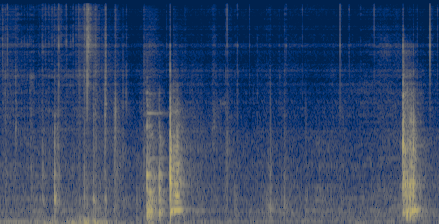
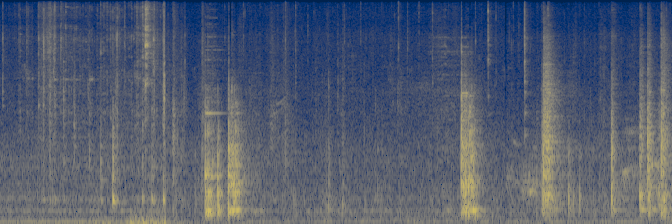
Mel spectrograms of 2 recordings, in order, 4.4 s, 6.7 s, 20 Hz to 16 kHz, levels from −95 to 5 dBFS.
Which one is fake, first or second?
first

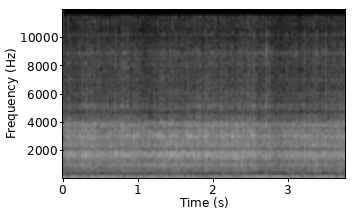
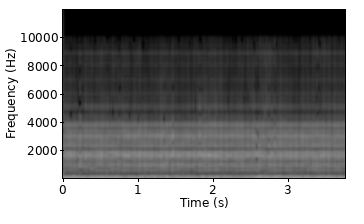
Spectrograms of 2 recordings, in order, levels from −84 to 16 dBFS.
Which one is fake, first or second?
second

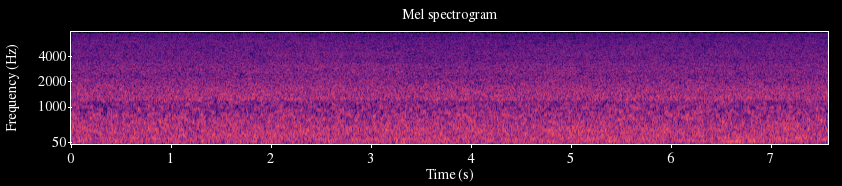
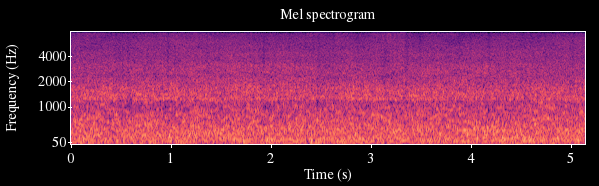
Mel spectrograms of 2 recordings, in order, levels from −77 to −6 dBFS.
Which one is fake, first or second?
second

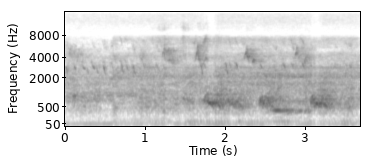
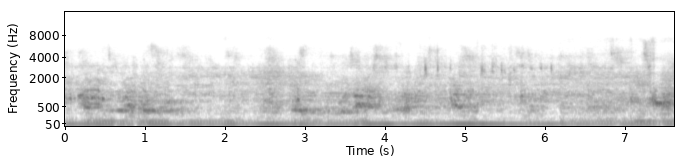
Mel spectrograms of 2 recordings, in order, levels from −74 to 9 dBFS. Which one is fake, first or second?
second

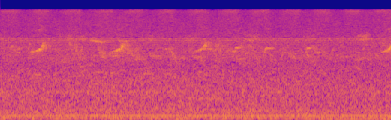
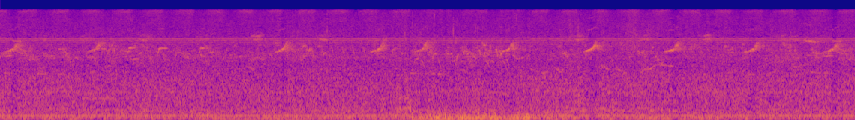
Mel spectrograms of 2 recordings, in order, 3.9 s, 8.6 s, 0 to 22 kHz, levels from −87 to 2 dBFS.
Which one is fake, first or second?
first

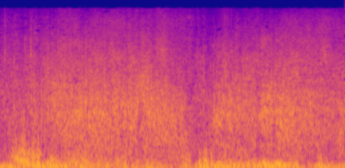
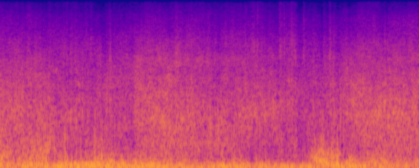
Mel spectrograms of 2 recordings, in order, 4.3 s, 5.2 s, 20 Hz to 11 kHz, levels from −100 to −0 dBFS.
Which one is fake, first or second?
second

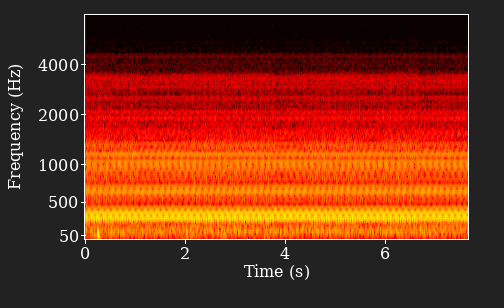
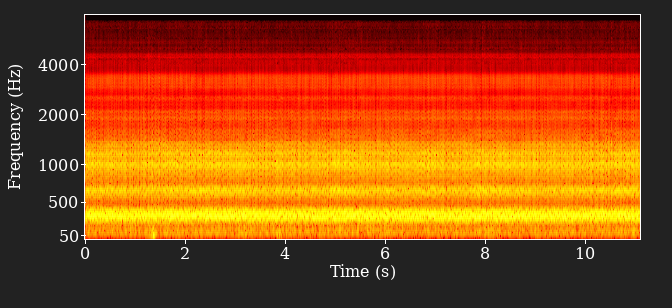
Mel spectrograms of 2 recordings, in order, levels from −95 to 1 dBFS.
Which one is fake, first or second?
second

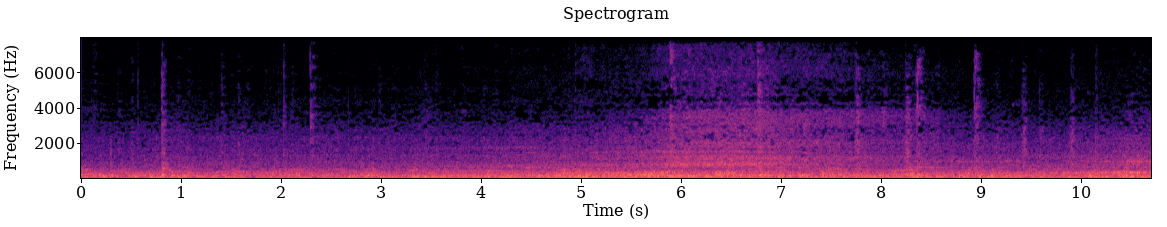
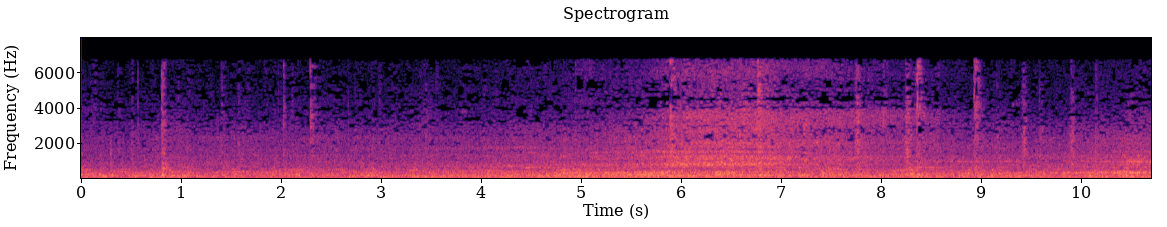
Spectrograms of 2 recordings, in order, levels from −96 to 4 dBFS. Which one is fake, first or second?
first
